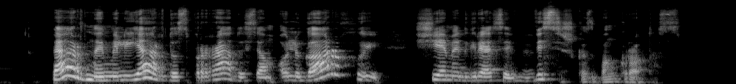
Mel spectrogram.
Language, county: Lithuanian, Kaunas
